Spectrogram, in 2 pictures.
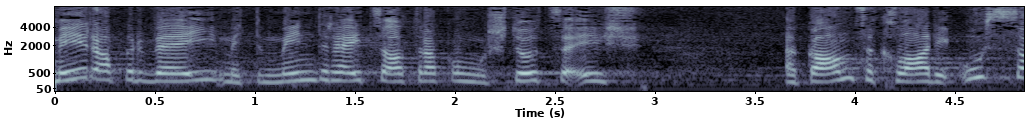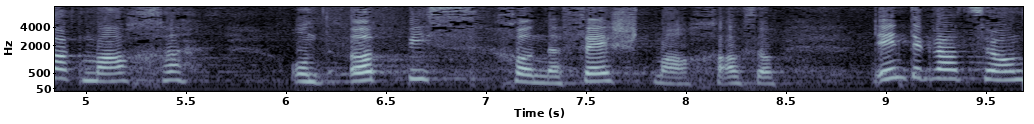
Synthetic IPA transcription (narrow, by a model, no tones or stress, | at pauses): mɪːɾɑb̥əɾʋɛɪmɪt̚dəm̩ːɪnd̪əɾhɛɪtt͡sɑːt̪ɾɑːɡʊŋəɾʃtɵt͡səʔɪʃ | əɡ̥ɑnt͡səkʰlˠɑːɾiʔusːɑːɡmɑχːə | ʔʊndœpːisχœnːəfɛʃtmɑχːəɑlso | t̪ɪntɛɡɾɑt͡sjoːn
